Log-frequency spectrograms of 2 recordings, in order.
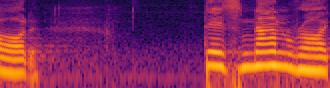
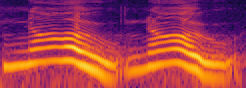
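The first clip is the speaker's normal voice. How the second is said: louder, emphatic denial; insistent protest; 2 semitones higher, 4 dB louder than usual. Acted. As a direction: push back firmly on the doubt. Paul insists to doubtful friend.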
